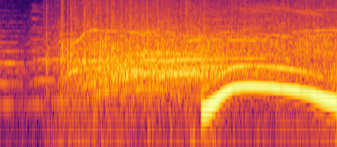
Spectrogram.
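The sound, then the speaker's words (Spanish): A studio audience on a Chilean TV show breaks into steady, dense applause for the 'test de actualidad' segment. The applause starts abruptly and holds throughout, with a bright whooping tone swooping up and down over the clapping near the end. “En un país generoso, fuerte el aplauso.”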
